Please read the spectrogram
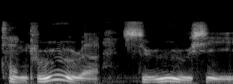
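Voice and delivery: put-on over-the-top American English accent. Mimicking how TV commercials say food words, mock American English accent. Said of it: "which is like a Japanese person mocking an English accent, an American English accent".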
